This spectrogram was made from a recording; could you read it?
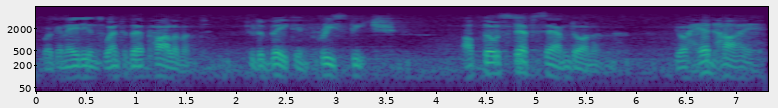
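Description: An actor playing a stern, solemn narrator who addresses a doomed prisoner in a 1940s radio drama. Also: male voice, low-pitched. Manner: solemn, dramatic, rhetorical delivery. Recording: tinny, noisy 1940s radio broadcast.

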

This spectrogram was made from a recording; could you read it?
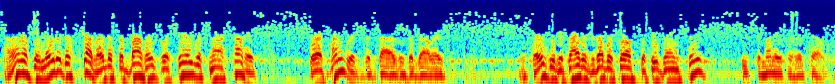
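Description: Deliberate, mocking hero of the shadows; lively inflection, tinny old radio sound. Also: male voice, lowish voice. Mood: relaxed explaining. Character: mocking shadowy male crime-fighter with a sinister laugh. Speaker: hero detective. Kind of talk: 1940s radio acting. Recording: thin, noisy old radio broadcast.

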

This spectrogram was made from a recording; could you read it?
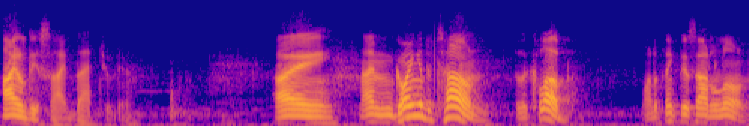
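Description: An actor playing a betrayed husband in a 1940s radio drama, curt and clipped. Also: male voice, medium pitch, wildly swooping pitch, measured pace, pauses often. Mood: stern. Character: stern, betrayed middle-aged husband. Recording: tinny old radio recording.

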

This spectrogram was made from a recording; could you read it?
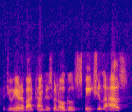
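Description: A man's voice: a little high, fairly quick, close to an everyday voice. An actor playing a stern, exasperated middle-aged American president and father in an old-time radio drama, formal and emphatic. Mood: stern, sarcastic. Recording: dull old radio broadcast recording.

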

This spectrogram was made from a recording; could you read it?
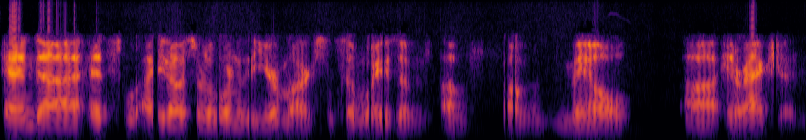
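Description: A man's voice: mid-range voice, steady tone, moderate pace, no echo. A man in his fifties from the United States, a war journalist telling his story in an interview, frank and earnest, often restarting his sentences. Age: 50s. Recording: tinny phone-line sound, dry.

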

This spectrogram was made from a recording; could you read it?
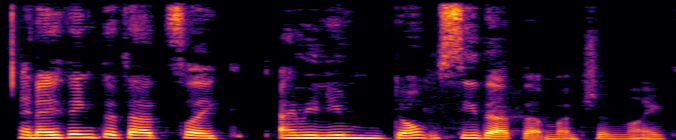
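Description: A woman's voice: medium pitch, a little fast, mellow. Female podcast co-host, informal comedic recapper who slips into characters' lines in slangy modern speech. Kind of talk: casual comedic book recap.

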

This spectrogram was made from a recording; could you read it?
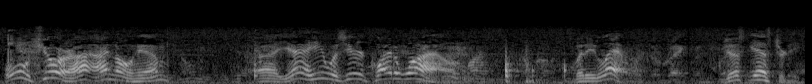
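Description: High, swooping, nervous saloon barkeep. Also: male voice, huge pitch swings, takes it slowly, pauses often, background noise, heavily acted. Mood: evasive, nervous. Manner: hesitant, overly agreeable. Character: evasive, nervous frontier saloon barkeep, adult man. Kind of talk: 1950s radio western acting. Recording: muffled old radio recording, crowd behind.

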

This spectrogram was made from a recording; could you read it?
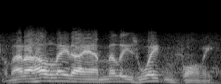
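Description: An actor playing a tired, devoted working-class young husband in an American radio drama, plain-spoken and stammering when pressed, with an American accent. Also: male voice, medium pitch, animated, fast talker, close to an everyday voice. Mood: fond, proud. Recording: muffled, noisy old radio recording.

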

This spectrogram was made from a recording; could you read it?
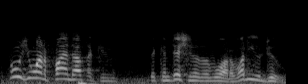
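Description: An actor playing an officious, pompous beach superintendent in a 1940s radio comedy, emphatic and self-important. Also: male voice, high voice, sing-song, rapid-fire. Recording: tinny, noisy old radio, faint audience.

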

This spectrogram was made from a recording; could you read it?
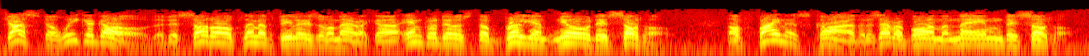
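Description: A man's voice: on the high side, big pitch swings, fairly quick, a little hiss or hum. A man announcing on vintage radio, reading scripted copy in a polished mid-century advertising style. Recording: dull vintage radio recording.

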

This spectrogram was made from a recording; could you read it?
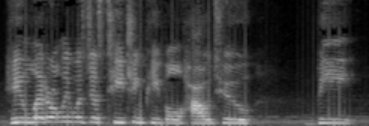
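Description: A woman's voice: high-pitched, fairly even intonation, moderate pace, a little hiss or hum, rough recording. A young woman from Puerto Rico, raised in Florida, hosting a casual livestream and answering viewers' comments. She talks bluntly and candidly, swears freely, and fills her talk with "like," speaking into a phone. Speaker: livestream host.

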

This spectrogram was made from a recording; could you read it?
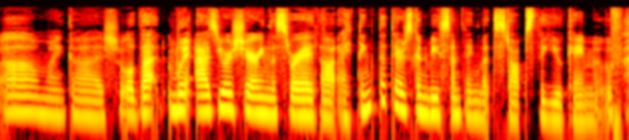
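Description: A woman's voice: low-pitched, moderate pace, dry recording, clean studio sound. A woman hosting a casual interview podcast, reacting effusively with plenty of exclamations. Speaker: podcast host.

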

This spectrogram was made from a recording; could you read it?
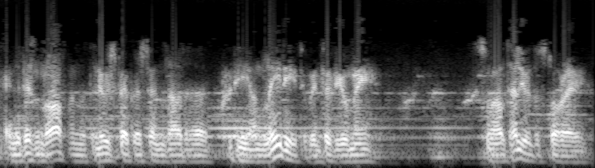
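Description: An actor playing a practical, matter-of-fact middle-aged oil engineer telling his story in a measured, conversational way in an old radio drama. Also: rumbling low, fairly even intonation, over loud music. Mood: reflective, matter-of-fact. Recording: dull, muffled old radio recording.

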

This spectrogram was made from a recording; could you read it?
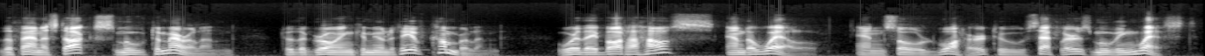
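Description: An actor playing a dry, deadpan crime historian who hosts and narrates an old radio series with precise, formal wording. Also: male voice, on the low side, normal speed, dry recording, highs cut off. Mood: dry, wry. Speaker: host and narrator. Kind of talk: 1950s radio scripted narration.

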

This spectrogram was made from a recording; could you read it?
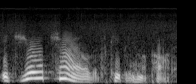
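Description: A man's voice: sits high, wildly swooping pitch, fairly quick, warm tone, a little hiss or hum, exaggerated voice, low-quality recording. An actor playing a stern, insistent man in an old-time radio serial, blunt, slangy and accusing, pressing for the truth. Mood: urging.

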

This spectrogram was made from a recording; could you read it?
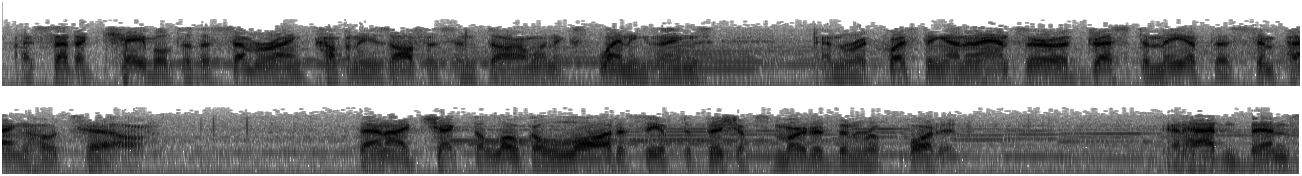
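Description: An actor playing a tough, cynical sea captain in an old-time radio adventure, with a clipped, hard-bitten, wry delivery. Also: male voice, mid-range voice, fairly quick, music in the background, close to an everyday voice. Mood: cool, wry. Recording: muffled, noisy old radio recording.

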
